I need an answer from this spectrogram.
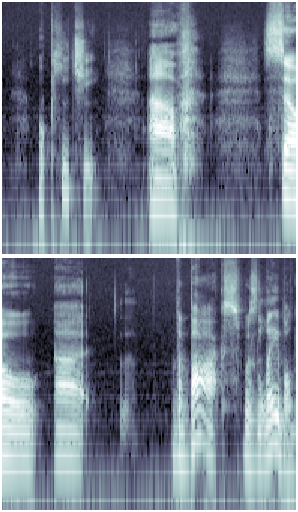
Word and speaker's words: O-Pee-Chee: Of course, tops is much cheaper than an O-Pee-Chee, but you're still talking about thousands of dollars for an unopened pack authenticated by PSA.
